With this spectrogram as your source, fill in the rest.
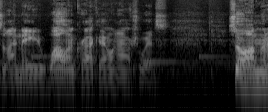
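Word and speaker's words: Kraków: So as I record this, 3 years ago today, I was in what Americans say Krakow, Poland. The correct pronunciation, I believe, is Krakow.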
